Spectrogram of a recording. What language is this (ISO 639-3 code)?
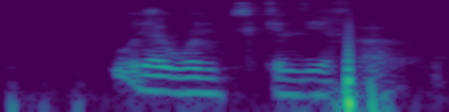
kab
